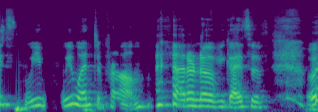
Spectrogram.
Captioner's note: laughing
